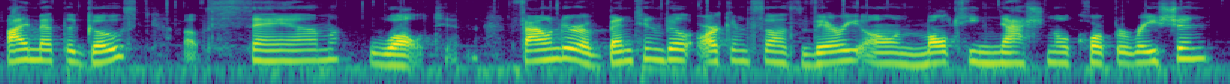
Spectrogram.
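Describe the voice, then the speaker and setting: A woman's voice: lowish voice, unhurried, hardly any pauses, lightly acted. A woman playing an earnest, opinionated friend who tells a story matter-of-factly in a comic radio play. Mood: earnest storytelling.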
